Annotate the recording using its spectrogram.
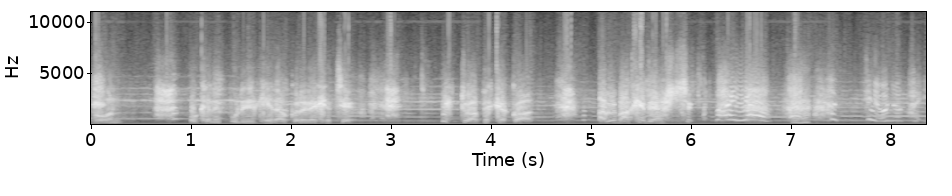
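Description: Film soundtrack: background music with a voice over it, wavering and breaking throughout.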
